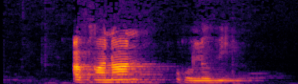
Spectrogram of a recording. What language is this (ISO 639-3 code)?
pus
